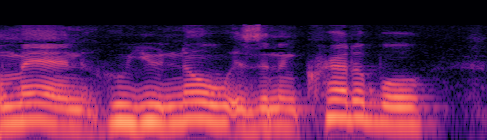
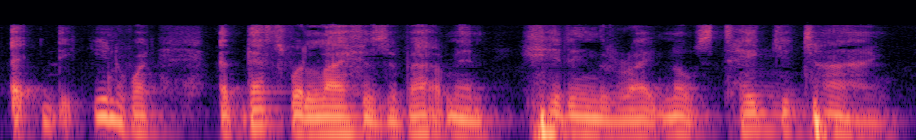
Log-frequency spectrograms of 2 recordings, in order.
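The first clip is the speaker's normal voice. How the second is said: [name] impression; 7 semitones lower, 4 dB quieter than usual. Actor imitating [name] giving life advice, lower and softer. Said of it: "He says".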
